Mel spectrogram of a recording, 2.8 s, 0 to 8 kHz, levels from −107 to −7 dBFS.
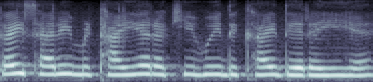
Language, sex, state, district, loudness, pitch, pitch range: Hindi, female, Bihar, Madhepura, -23 LUFS, 285 Hz, 275-295 Hz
